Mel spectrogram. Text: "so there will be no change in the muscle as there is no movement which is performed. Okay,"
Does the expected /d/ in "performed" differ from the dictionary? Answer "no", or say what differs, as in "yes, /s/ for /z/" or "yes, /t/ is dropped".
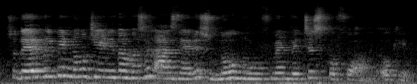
no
